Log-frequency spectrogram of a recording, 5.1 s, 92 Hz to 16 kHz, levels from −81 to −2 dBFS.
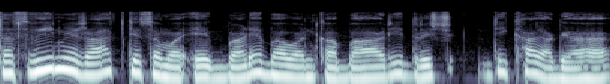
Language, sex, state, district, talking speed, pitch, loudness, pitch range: Hindi, male, Jharkhand, Palamu, 165 wpm, 155 Hz, -12 LUFS, 135-185 Hz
